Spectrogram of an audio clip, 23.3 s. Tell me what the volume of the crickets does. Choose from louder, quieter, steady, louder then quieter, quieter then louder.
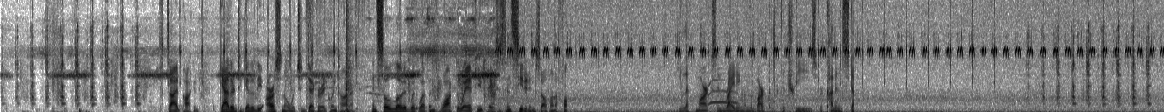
louder.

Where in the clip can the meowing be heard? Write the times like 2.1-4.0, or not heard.
6.1-7.7, 13.9-15.9.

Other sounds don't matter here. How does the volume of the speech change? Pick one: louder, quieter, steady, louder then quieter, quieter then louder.
quieter.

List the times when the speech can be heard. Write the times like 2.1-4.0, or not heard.
3.3-11.3, 13.6-17.1.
